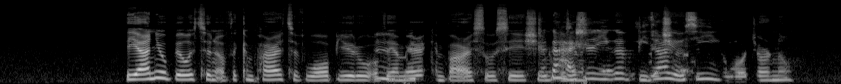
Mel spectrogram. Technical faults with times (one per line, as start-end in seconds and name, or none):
4.05-4.37 speech suppressed in double talk
5.73-7.60 speech suppressed in double talk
